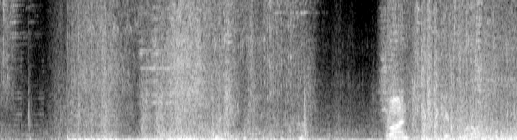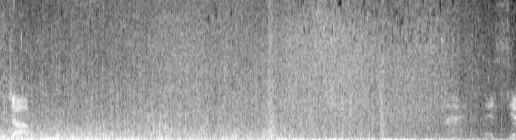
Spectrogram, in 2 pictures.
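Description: Loud blasts and crashing impacts ring out during a fight.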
